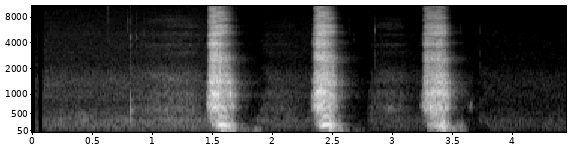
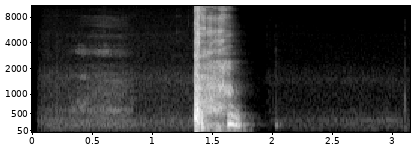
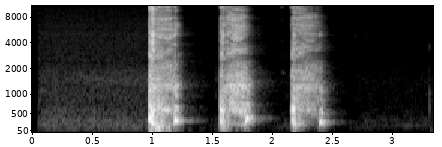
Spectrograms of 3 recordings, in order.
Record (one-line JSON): {"exhalation_length": "4.5 s", "exhalation_amplitude": 29987, "exhalation_signal_mean_std_ratio": 0.28, "cough_length": "3.2 s", "cough_amplitude": 32768, "cough_signal_mean_std_ratio": 0.22, "three_cough_length": "3.3 s", "three_cough_amplitude": 32768, "three_cough_signal_mean_std_ratio": 0.32, "survey_phase": "beta (2021-08-13 to 2022-03-07)", "age": "18-44", "gender": "Female", "wearing_mask": "No", "symptom_cough_any": true, "symptom_fatigue": true, "symptom_onset": "3 days", "smoker_status": "Current smoker (1 to 10 cigarettes per day)", "respiratory_condition_asthma": false, "respiratory_condition_other": false, "recruitment_source": "Test and Trace", "submission_delay": "1 day", "covid_test_result": "Negative", "covid_test_method": "RT-qPCR"}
